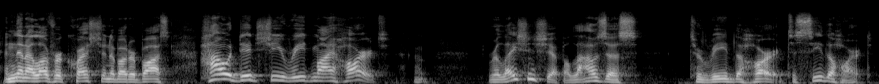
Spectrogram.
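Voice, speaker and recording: A man preaching as pastor, reflectively quoting and repeating phrases during a sermon. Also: medium pitch.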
